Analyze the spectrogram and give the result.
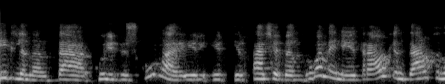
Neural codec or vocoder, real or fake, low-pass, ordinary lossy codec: codec, 16 kHz, 8 kbps, FreqCodec, larger model; fake; 7.2 kHz; Opus, 16 kbps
